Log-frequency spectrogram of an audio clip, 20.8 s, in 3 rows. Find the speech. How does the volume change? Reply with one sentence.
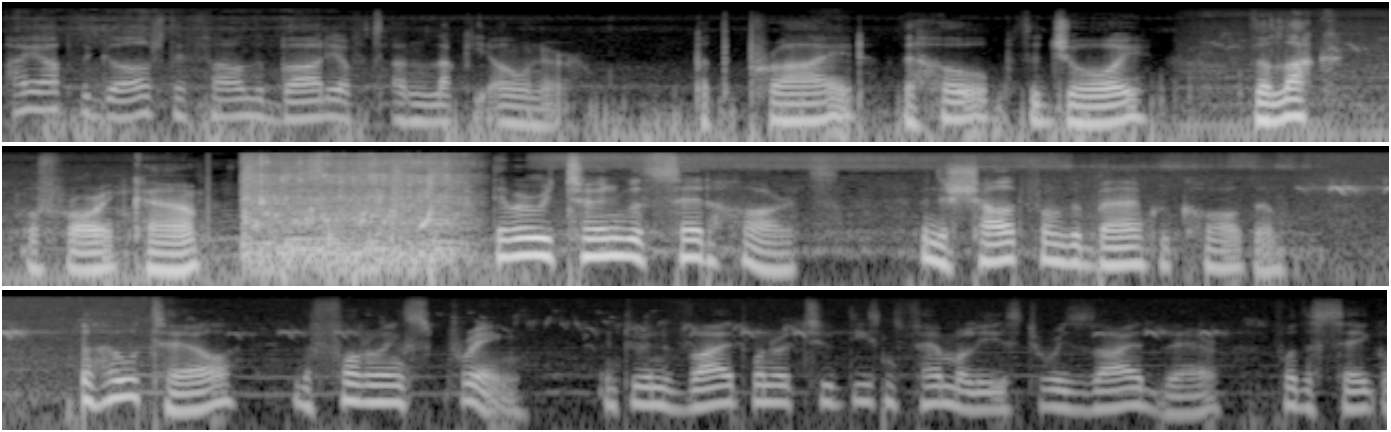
The loudness of the talking goes up, then down.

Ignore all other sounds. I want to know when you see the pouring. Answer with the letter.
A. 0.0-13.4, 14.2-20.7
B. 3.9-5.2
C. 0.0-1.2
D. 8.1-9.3
D.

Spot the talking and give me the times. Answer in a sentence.
You can hear the talking from 0.0 to 13.4 s and from 14.2 to 20.7 s.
